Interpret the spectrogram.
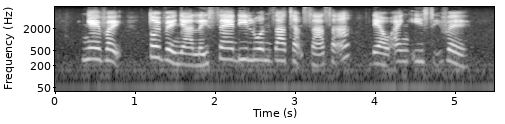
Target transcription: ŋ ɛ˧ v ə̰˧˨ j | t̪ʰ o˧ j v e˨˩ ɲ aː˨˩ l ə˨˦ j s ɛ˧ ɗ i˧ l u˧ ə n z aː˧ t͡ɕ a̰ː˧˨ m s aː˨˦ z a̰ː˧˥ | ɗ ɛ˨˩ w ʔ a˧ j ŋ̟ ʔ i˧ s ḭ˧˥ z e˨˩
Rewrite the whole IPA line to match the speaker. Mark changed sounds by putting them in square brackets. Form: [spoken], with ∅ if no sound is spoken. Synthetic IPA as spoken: ŋ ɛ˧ v ə̰˧˨ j | [t̪] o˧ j v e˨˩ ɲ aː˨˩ l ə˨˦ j s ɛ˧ ɗ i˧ l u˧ ə n z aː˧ t͡ɕ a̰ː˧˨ m s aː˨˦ [s] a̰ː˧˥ | ɗ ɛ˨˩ w ʔ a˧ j ŋ̟ ʔ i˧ s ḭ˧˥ [v] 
